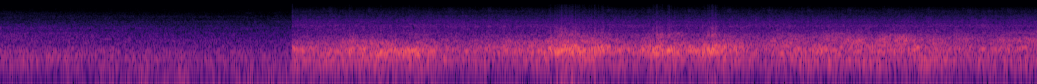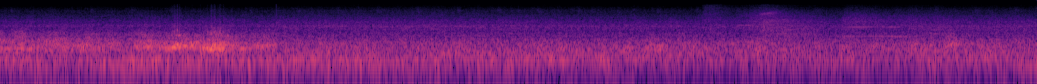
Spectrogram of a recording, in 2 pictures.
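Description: A heavy truck on the road, its engine and road noise running steadily and jumping louder about a second and a half in, with rough swells in the noise.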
